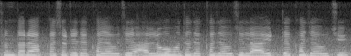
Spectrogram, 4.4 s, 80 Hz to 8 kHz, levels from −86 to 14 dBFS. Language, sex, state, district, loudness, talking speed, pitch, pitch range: Odia, female, Odisha, Malkangiri, -12 LUFS, 125 wpm, 260 Hz, 245-270 Hz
